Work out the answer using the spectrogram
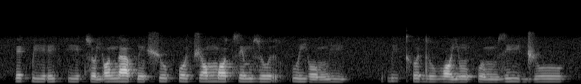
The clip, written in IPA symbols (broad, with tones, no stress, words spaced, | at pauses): e˦ k͡piː˨ɾiː˦kiː˨ t͡so˨jɔ˦na˦˨fĩ˨ ʃu˦fo˦t͡ʃɔ˦ mɔ˦t͡se˦m zuː˦r kʷi˦ joː˨mi˦˨ | ɓi˦kʰʊ˦du˨ vɔ˨jũ˨ fʊ˨m ziː˦˨ d͡ʒuː˦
